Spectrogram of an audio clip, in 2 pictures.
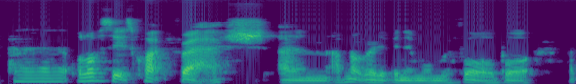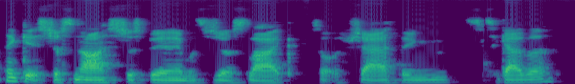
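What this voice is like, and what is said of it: Derby English accent. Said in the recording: “your Derby accent”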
